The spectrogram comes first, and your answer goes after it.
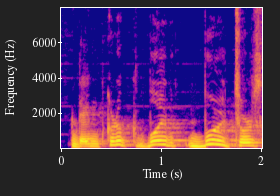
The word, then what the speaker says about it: Them Crooked Vultures: Bueno, The Crooked Vultures, así se pronuncia, fue este proyecto que publicó solamente un disco, y además tiene una faceta de productor.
